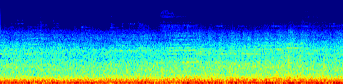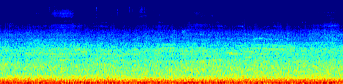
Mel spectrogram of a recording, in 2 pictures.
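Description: A train passing on a railway line: a steady low rumble.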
